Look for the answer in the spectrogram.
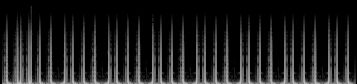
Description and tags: click of a needle on an old record (different yet again)
click, detritus, field-recording, glitch, hiss, turntable, vinyl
